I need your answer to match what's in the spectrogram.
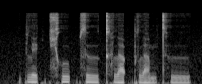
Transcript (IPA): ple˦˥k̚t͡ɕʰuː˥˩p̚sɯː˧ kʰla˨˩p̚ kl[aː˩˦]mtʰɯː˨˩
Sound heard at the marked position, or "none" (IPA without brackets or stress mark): a˩˦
